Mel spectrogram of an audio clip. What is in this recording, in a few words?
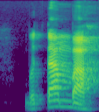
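"bertambah", Malay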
